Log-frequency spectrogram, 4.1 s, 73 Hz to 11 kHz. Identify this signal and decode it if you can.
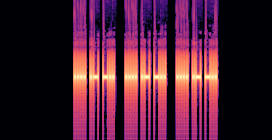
Morse code, heard as a keyed tone, about 52 wpm, 700 Hz. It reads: HAD HAD HAD
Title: Top 200 Words Repeated 50wpm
